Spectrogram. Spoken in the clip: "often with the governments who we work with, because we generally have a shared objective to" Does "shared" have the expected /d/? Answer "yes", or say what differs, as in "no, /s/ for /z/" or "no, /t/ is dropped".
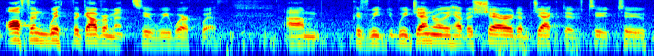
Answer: yes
